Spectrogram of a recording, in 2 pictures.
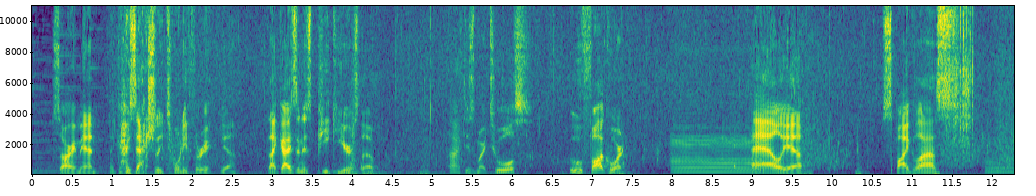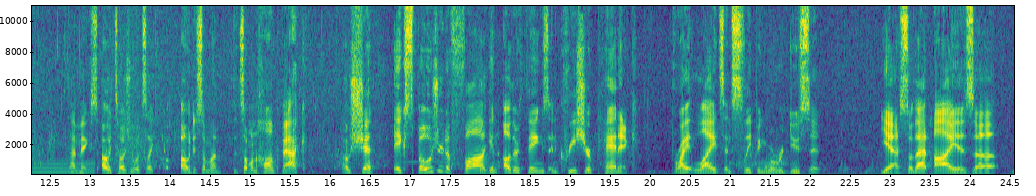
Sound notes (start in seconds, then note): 7.9 foghorn; 11.8 distant foghorn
